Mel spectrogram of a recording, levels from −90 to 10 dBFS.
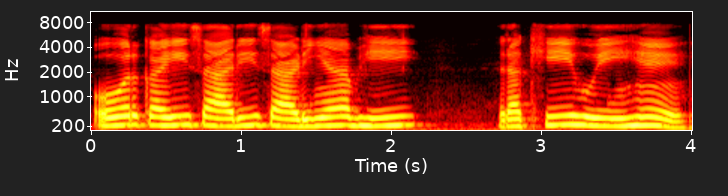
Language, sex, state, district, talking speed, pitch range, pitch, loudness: Hindi, female, Madhya Pradesh, Bhopal, 120 wpm, 205-230 Hz, 220 Hz, -10 LUFS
